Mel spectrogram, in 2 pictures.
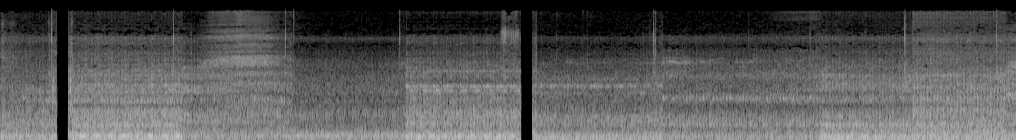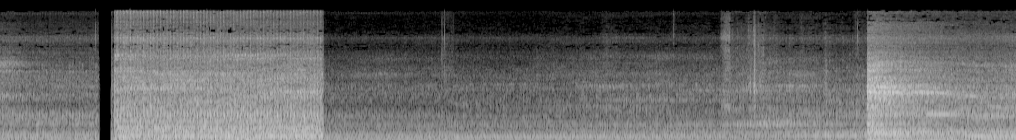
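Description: A vehicle engine idling steadily with a low hum. About halfway through, a loud rush of noise lasts roughly two seconds, and a louder sound comes near the end.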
